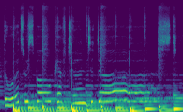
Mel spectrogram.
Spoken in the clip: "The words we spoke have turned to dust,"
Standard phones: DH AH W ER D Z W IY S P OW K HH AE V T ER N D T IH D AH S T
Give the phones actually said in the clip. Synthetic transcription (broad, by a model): DH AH W ER D Z W IY S P OW K HH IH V T ER N T IH D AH S T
